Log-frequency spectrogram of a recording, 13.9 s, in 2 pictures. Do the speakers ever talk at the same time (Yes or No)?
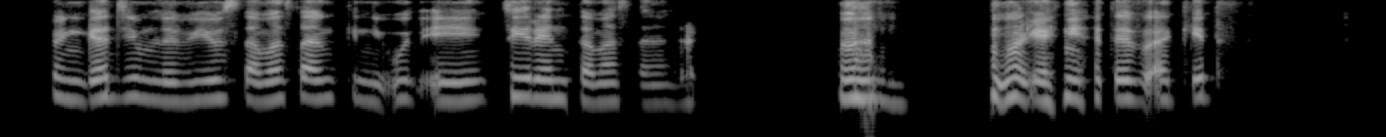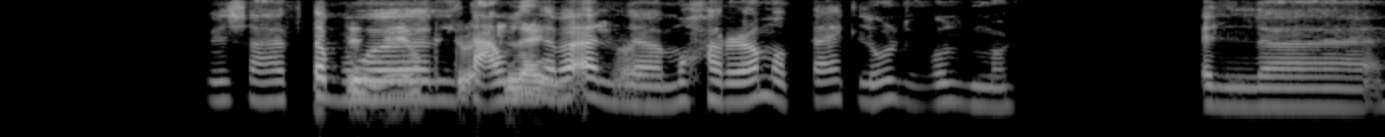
Yes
